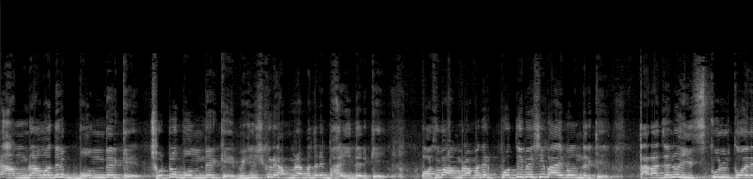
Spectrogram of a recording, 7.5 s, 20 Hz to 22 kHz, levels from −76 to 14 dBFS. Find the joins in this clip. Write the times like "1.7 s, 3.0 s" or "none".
none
